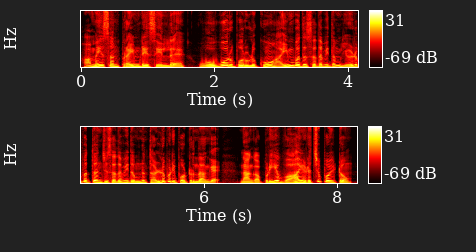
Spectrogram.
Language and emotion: Tamil, surprised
